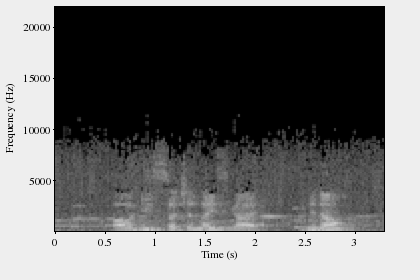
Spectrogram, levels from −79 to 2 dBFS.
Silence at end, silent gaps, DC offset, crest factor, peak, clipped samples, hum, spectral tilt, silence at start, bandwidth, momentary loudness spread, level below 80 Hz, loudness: 0 s; none; under 0.1%; 18 dB; -4 dBFS; under 0.1%; none; -4.5 dB/octave; 0 s; 10.5 kHz; 10 LU; -46 dBFS; -22 LUFS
